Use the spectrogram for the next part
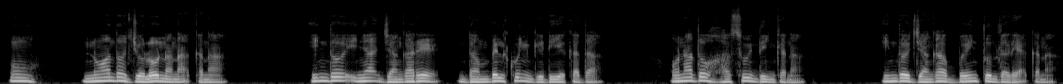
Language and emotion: Santali, sad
